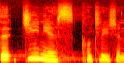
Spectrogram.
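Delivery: ordinary delivery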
